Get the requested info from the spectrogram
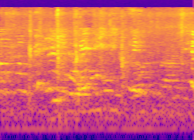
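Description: Children's voices chattering and calling out, with a faint steady low hum underneath.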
